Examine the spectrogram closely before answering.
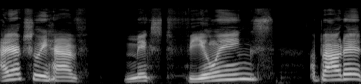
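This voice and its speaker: A man's raised, projected voice, high-pitched for a man, bright and sharp in tone, with lively intonation, dry and close with no echo, on a very clean recording with a silent background. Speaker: movie commentary youtuber. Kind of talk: casual vlog commentary. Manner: hesitant, many fillers; loud.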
